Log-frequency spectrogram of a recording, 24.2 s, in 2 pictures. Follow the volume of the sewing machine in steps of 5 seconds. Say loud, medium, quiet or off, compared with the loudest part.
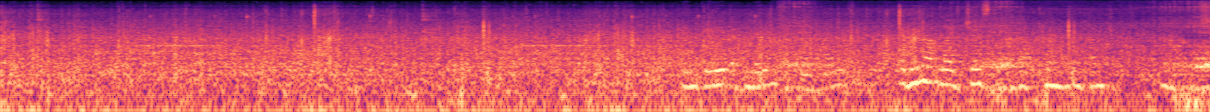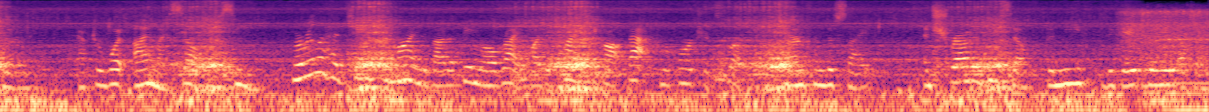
medium, medium, loud, loud, medium.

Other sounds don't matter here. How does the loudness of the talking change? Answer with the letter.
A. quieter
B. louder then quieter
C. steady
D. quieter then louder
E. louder
C.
